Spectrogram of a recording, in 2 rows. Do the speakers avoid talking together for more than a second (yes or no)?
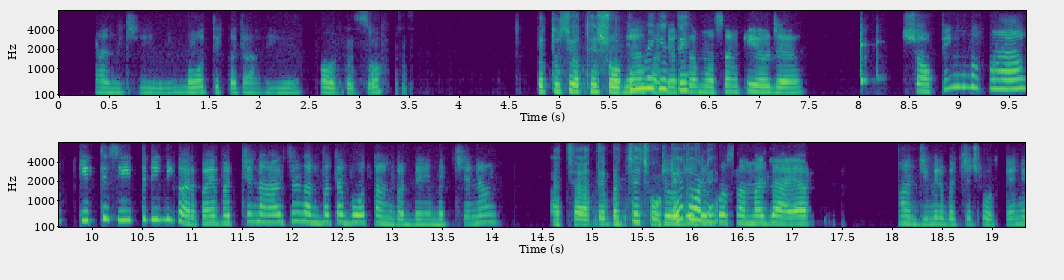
yes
